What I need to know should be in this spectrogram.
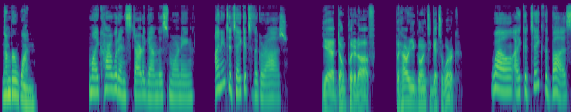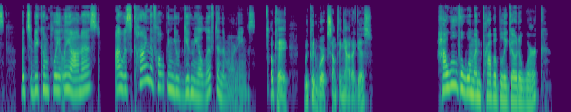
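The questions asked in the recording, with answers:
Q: How will the woman probably go to work?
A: The man will give her a lift (ride with him)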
